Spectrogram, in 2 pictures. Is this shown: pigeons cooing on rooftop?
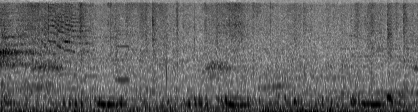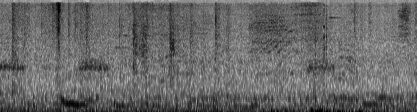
yes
